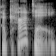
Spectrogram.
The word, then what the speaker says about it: Hecate: But I remember that name being pronounced Hecate. So I wonder, are those two different people or is it the same and their names were just pronounced differently?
